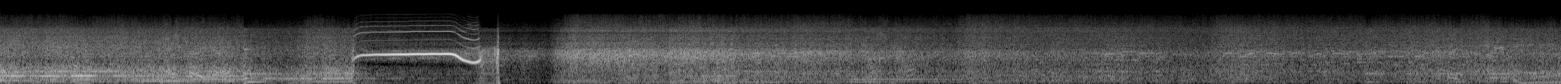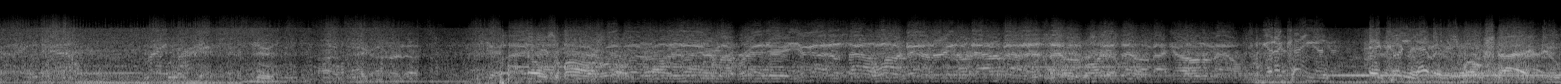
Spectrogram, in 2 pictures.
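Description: CB radio receiver on the 11-metre band hissing with static, with faint garbled voices of distant stations drifting in and out. About three and a half seconds in, a loud whistling tone with overtones sounds for about a second and bends in pitch as it cuts off.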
